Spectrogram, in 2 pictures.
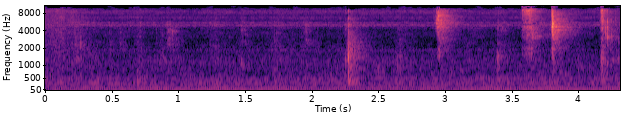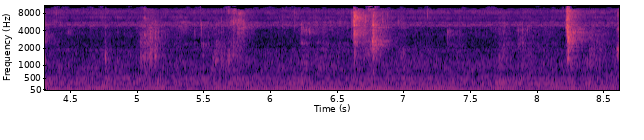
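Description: Close-miked chewing of crispy fried chicken: wet mouth sounds with a handful of sharp crunches and lip smacks scattered through, over a steady low hum.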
